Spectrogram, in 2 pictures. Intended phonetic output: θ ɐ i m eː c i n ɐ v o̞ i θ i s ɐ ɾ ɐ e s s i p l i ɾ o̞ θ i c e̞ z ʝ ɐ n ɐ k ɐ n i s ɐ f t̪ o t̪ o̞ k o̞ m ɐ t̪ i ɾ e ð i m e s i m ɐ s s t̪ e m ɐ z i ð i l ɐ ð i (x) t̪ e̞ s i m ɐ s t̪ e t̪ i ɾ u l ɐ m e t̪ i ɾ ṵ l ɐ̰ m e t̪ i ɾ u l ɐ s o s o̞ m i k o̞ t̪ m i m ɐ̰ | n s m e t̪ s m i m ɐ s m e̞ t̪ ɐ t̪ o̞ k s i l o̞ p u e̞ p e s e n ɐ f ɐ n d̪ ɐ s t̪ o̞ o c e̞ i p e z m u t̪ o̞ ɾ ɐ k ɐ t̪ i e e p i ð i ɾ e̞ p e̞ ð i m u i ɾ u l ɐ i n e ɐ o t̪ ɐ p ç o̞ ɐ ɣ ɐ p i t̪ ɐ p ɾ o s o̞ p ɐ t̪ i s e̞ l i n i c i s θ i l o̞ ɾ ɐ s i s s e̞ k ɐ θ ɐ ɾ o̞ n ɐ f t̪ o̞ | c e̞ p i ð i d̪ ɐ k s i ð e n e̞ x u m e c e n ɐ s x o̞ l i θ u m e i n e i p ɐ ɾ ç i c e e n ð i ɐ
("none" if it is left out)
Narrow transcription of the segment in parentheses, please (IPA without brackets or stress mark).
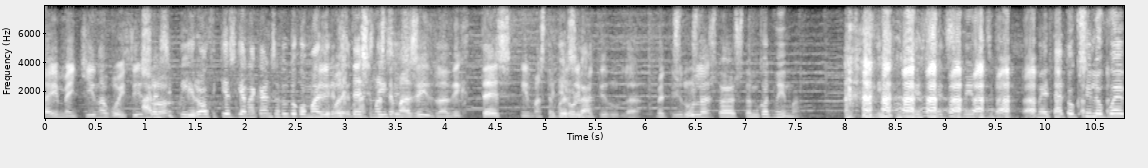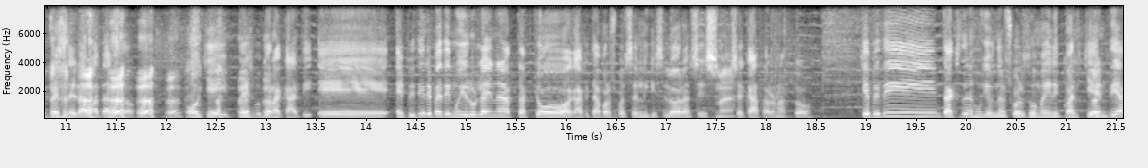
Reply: x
